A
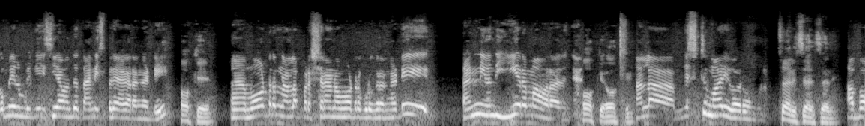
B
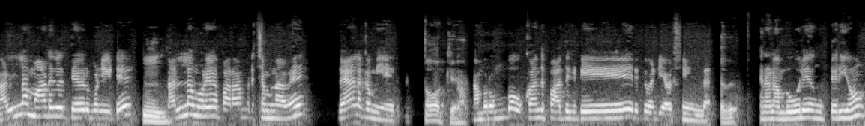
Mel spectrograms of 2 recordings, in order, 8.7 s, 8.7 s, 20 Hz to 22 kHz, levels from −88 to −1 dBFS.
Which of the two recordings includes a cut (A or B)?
B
